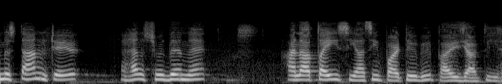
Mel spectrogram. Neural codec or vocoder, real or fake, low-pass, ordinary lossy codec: codec, 16 kHz, 0.5 kbps, X-Codec, HuBERT features, trained on balanced general audio; fake; none; none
